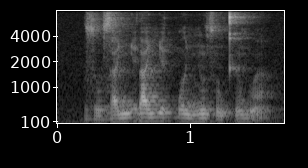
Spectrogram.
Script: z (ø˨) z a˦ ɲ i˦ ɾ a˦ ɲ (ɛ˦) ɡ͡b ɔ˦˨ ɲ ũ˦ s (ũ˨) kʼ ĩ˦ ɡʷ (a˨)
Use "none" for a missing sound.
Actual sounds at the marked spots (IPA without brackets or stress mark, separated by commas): u˨, ɛ˦, ũ˨, ã˨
